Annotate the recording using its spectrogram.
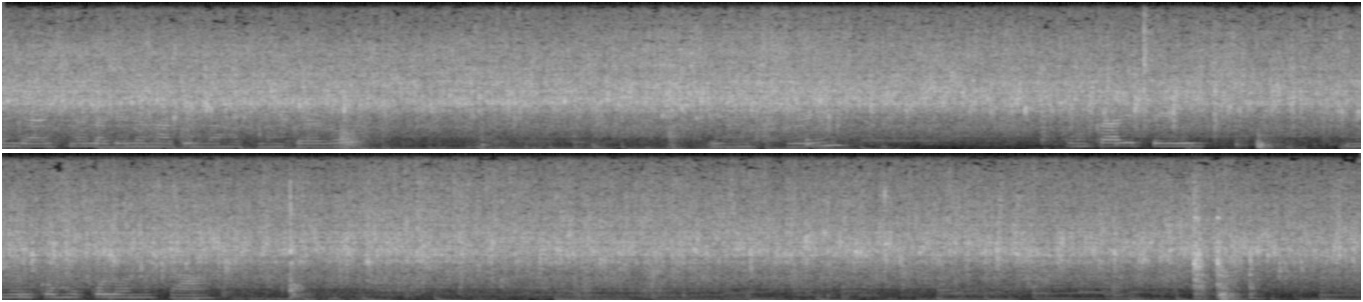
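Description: A ladle stirs soup in a metal pot, clinking against its side.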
